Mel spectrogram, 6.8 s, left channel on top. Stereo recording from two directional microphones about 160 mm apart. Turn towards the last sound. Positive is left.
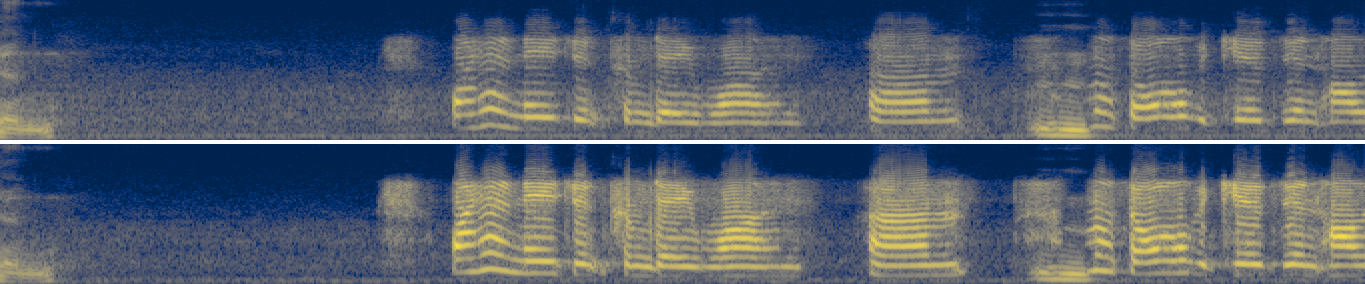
turn(degrees=-35)  # may be behind; listen again after turning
